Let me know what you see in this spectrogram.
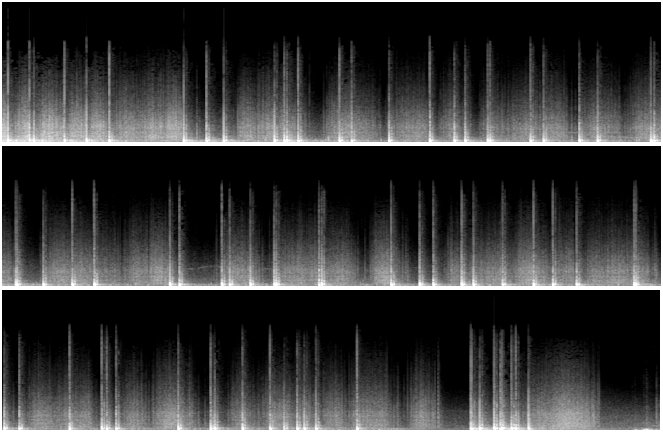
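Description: Aerial fireworks display: shells bursting overhead in a rapid run of sharp bangs and pops, several a second, with a louder, denser flurry near the end.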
